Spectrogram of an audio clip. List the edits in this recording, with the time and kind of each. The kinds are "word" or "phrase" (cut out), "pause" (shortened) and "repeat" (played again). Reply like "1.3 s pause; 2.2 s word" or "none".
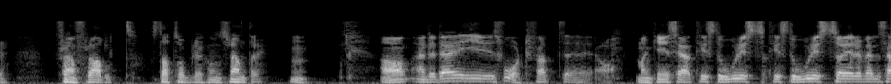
5.0 s word; 6.2 s pause; 7.6 s repeat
